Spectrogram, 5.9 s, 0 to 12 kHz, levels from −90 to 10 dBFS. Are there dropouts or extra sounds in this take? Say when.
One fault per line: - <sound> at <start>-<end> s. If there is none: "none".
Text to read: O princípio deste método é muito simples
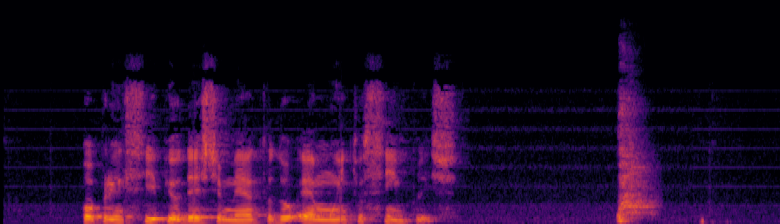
- bark at 4.6-5.0 s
